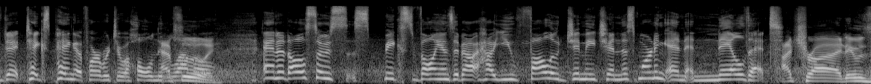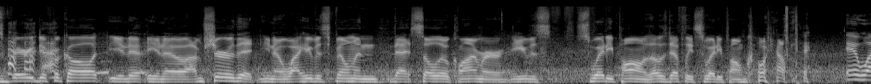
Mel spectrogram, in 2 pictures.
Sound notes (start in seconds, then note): 8.6 laughs; 14.1 rubs hands; 16.3 laughs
